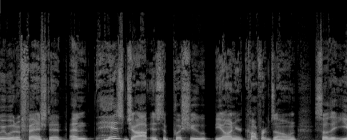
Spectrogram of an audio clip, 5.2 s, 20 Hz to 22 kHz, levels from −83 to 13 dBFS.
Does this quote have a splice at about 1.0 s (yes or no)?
yes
